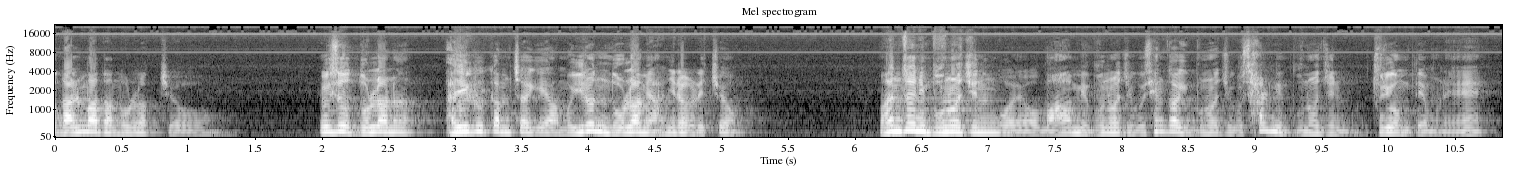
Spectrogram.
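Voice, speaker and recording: Higher-voiced Korean pastor teaching scripture. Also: male voice. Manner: engaging, asks congregation questions. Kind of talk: Bible memorization teaching. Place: church.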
